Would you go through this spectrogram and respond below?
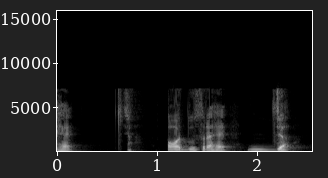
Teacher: مطلب، افریکیٹس، ان دونوں کا ایک ہی مجموعہ ہے، وہ plosives سے شروع ہوتے ہیں اور fricatives پر ختم ہوتے ہیں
